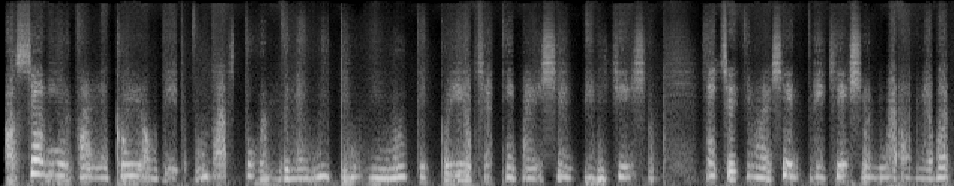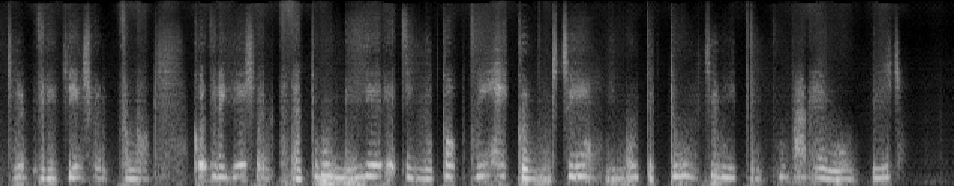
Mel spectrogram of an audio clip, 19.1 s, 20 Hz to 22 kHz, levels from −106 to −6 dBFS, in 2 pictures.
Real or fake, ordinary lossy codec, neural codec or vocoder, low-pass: fake; none; codec, 44.1 kHz, 0.9 kbps, DAC; none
